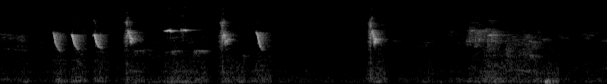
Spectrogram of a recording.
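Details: Brown-throated sunbird (konin) in full song with sparrow-like fill: a quick series of sharp chirps, a brief high whistle, then one lone chirp and a soft rustling burst.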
